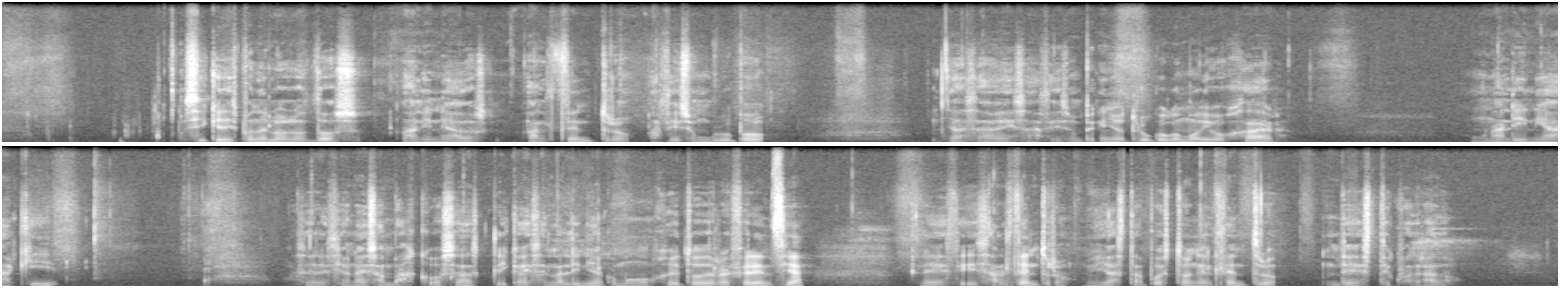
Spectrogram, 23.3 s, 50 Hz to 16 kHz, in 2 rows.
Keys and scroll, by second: 5.2 super+g, 12.3 d, 13.1 v.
